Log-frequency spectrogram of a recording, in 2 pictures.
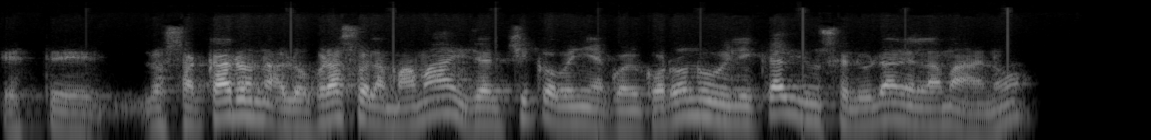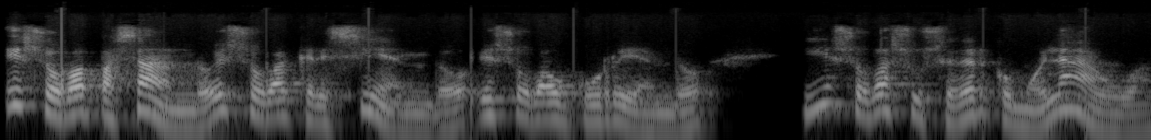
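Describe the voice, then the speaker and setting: A man's somewhat breathy, fairly high voice with very wide pitch swings at a moderate pace. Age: 60s. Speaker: business consultant. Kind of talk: interview.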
